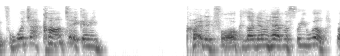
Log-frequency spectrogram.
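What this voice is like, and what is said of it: Put-on British accent. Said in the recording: “I'm gonna start talking in the British accent”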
